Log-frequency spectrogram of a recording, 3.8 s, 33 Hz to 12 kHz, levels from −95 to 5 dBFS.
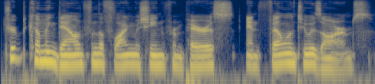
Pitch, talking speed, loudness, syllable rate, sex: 125 Hz, 210 wpm, -17 LUFS, 5.6 syllables/s, male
